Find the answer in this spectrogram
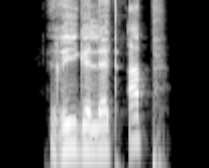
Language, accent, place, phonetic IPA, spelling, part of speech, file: German, Germany, Berlin, [ˌʁiːɡələt ˈap], riegelet ab, verb, De-riegelet ab.ogg
- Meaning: second-person plural subjunctive I of abriegeln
